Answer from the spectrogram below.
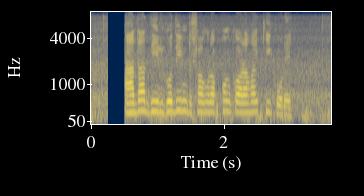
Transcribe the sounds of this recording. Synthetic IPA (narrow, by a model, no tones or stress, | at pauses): ad̪ad̪iɾɡʱod̪inʃɔŋɾokʰːonkɔɾaɦɔekikoɾe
